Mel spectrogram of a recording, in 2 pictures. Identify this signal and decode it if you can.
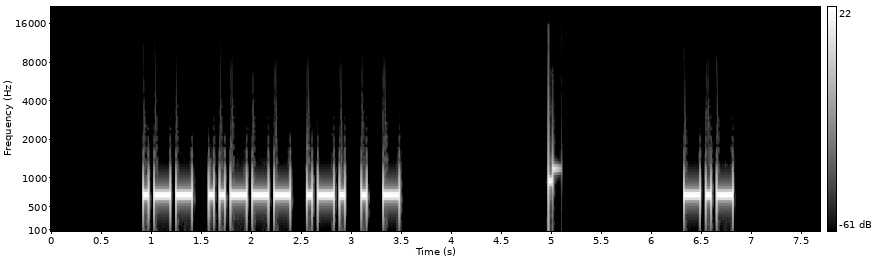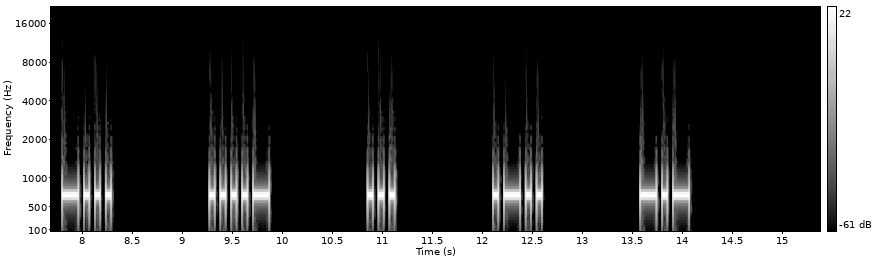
Morse code, heard as a keyed tone, about 22 wpm, spaced as for 11 wpm, 700 Hz. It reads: W2RET KB4SLK
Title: USA Call Signs - 6x Character Spacing - 22wpm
